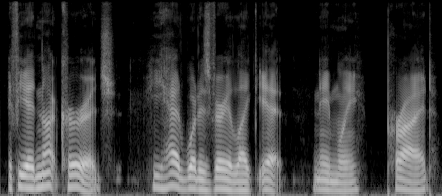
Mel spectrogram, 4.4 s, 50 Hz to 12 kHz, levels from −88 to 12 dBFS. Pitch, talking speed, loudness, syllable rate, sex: 130 Hz, 190 wpm, -17 LUFS, 5.7 syllables/s, male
